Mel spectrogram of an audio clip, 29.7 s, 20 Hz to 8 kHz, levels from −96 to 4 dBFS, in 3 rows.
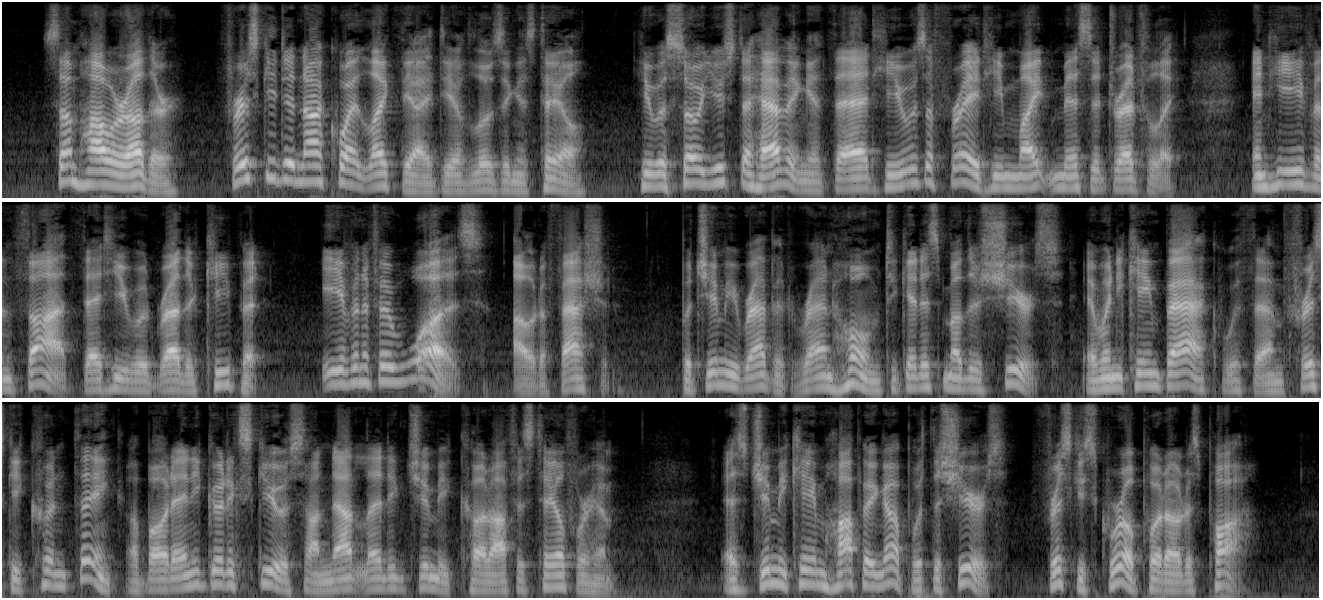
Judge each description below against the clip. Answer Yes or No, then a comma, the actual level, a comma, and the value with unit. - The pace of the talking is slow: No, average, 190 wpm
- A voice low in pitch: Yes, low, 130 Hz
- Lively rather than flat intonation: Yes, wide, 6.8 semitones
